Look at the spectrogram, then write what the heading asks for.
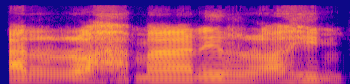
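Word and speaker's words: الرحمن الرحيم: অধিকাংশ লোক যেভাবে ভুল করে থাকে সেটা বলে আর রহমানির রাহিম অর্থাৎ হাঁটি আর রহের হাঁটি রহিমের হাঁটি একদম ছোট হাত বানিয়ে ফেলে যার কারণে অর্থ চেঞ্জ হয়ে যায় যেমন বলতে হবে আর রহমানির রাহিম আর রহমানির রাহিম রহ বড় হা উচ্চার করতে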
